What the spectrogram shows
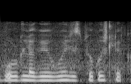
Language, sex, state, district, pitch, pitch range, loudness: Hindi, female, Uttar Pradesh, Jyotiba Phule Nagar, 190 Hz, 185-195 Hz, -15 LUFS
